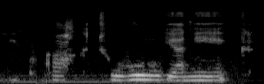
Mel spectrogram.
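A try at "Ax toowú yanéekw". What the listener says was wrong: Make sure that you round your ending. So a W in Tlingit tells us to round our lips. And you don't see this in English where there'll be a KW at the end of a word.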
